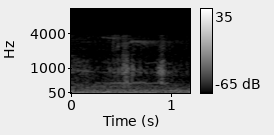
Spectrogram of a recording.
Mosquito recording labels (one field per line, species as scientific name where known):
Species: mosquito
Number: one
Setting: cup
